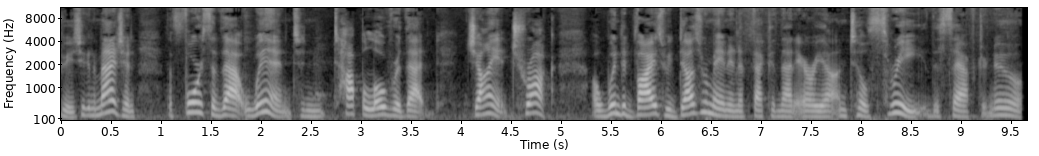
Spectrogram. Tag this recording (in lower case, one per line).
speech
